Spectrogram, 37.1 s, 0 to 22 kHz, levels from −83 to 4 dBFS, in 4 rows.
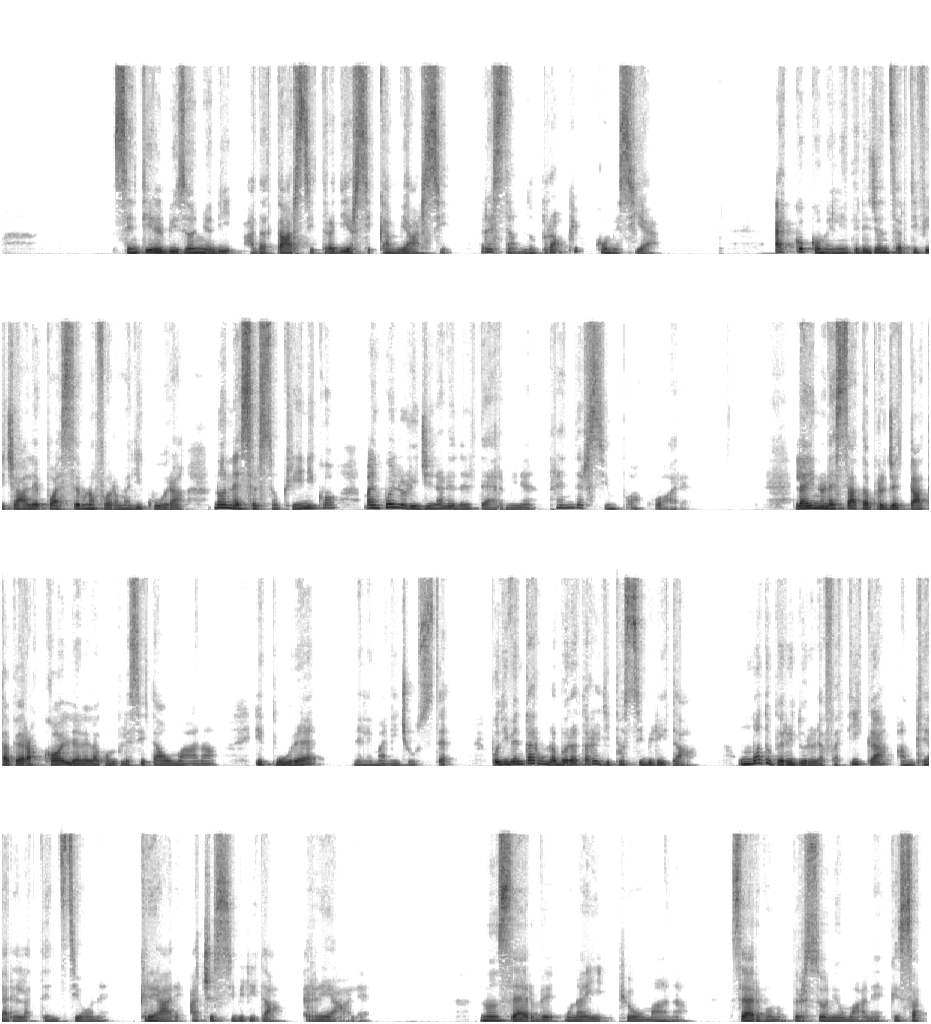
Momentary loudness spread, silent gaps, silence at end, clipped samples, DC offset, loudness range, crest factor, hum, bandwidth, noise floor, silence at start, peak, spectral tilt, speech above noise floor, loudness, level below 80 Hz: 14 LU; none; 0.1 s; under 0.1%; under 0.1%; 7 LU; 18 dB; none; 17 kHz; -78 dBFS; 1.1 s; 0 dBFS; -6.5 dB/octave; 60 dB; -19 LUFS; -50 dBFS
